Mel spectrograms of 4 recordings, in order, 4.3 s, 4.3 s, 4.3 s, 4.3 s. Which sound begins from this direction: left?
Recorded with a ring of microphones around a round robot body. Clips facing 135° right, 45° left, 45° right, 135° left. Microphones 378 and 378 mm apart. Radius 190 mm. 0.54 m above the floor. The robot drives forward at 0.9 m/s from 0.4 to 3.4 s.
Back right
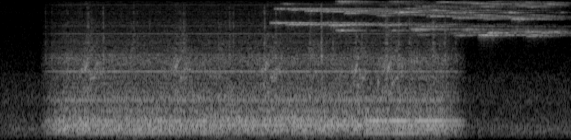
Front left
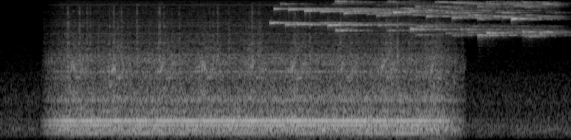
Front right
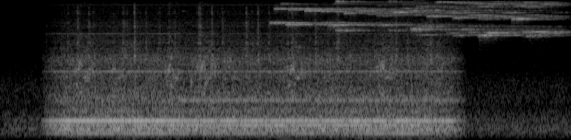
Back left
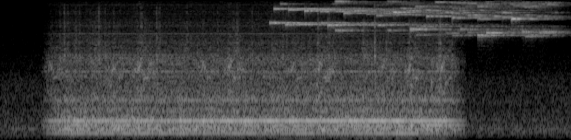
A chime, at 2.0 s.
